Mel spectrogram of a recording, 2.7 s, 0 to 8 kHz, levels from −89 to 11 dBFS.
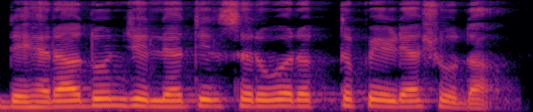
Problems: background sounds at intervals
